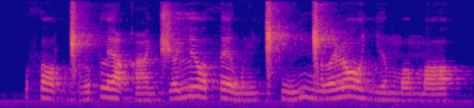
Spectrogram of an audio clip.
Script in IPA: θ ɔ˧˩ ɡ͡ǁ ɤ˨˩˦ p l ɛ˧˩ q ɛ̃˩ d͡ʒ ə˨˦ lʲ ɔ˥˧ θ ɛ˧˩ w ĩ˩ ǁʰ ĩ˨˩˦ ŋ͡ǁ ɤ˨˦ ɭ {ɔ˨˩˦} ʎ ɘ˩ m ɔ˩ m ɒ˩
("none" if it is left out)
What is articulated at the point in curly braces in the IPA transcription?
ɔ˥˧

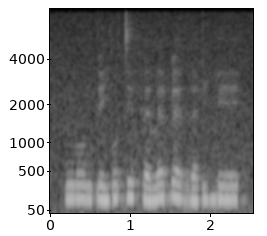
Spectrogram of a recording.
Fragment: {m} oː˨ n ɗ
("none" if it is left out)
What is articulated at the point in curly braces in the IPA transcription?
ŋ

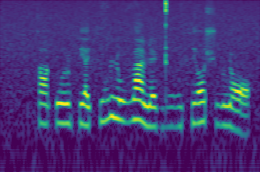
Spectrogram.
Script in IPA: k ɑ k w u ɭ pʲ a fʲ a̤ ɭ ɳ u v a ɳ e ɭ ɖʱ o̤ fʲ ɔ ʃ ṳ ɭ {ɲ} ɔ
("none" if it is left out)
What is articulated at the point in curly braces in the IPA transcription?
ɳ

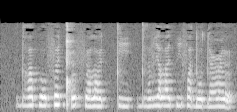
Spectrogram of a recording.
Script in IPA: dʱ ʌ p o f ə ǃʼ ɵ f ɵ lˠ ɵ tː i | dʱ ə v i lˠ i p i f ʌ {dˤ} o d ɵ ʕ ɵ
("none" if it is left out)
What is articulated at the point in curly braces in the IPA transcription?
d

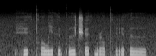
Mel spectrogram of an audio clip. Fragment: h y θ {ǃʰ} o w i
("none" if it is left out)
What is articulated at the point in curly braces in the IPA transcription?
kʰ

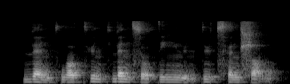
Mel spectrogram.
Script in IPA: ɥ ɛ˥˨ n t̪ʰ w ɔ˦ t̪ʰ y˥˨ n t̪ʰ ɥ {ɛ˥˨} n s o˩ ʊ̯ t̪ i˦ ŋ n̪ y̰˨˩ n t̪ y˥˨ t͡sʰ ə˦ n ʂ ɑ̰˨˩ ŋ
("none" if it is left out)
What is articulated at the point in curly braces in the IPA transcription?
ɛ˥˨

